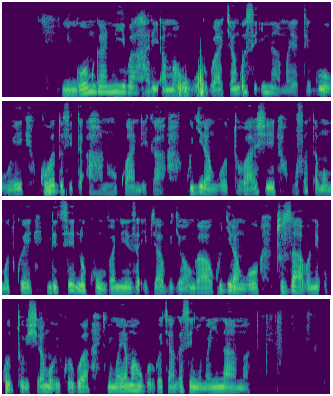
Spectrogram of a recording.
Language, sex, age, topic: Kinyarwanda, male, 18-24, health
